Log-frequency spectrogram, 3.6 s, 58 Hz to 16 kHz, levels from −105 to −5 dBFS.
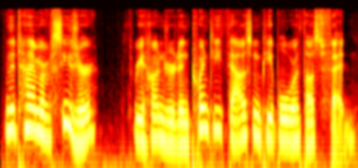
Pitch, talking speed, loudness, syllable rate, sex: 170 Hz, 235 wpm, -17 LUFS, 6.3 syllables/s, male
